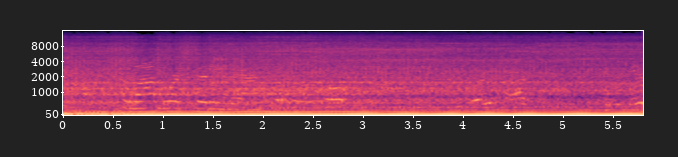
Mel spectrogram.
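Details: Mazda Miata with newly fitted engine torque damper, filmed in the engine bay: steady low engine drone with an even beat around four per second, no knocks or rattles; smooth, healthy idle with less shaking.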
